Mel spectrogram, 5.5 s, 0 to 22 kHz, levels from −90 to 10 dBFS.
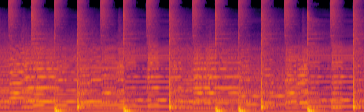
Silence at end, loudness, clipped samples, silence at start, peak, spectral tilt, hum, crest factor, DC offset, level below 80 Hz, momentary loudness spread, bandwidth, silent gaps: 0 s; -17 LUFS; under 0.1%; 0 s; 0 dBFS; -5 dB/octave; none; 16 dB; 2%; -22 dBFS; 4 LU; over 20 kHz; none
